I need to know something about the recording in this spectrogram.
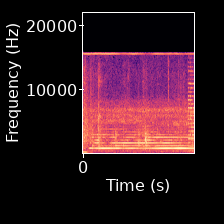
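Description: Background score: a held electronic note, joined one after another by higher held notes into a sustained chord.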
